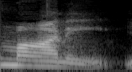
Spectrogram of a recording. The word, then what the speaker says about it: Mani: it's Monty. Yeah, it's short for Imani.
